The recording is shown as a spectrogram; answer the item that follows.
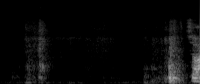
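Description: A man talking, with a pause of about a second between his words. A faint short sound about half a second in.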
